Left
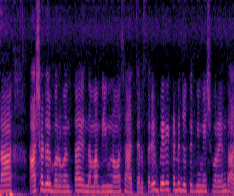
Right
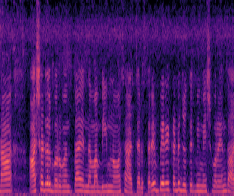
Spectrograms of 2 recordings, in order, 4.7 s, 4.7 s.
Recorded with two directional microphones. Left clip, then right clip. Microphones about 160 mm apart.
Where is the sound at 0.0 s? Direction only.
35° left (ahead or behind).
